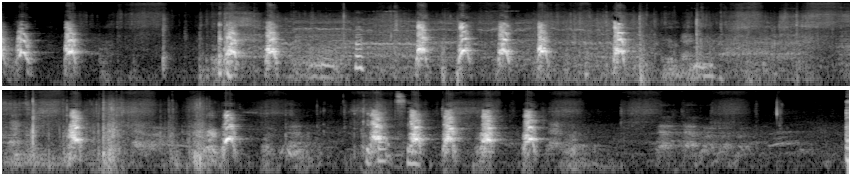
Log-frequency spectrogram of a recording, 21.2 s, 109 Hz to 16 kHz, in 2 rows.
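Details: A female Springer Spaniel puppy, 12 weeks old, barks indoors in quick bursts of three to five sharp yaps with short pauses between them; quiet human speech is heard in between.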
